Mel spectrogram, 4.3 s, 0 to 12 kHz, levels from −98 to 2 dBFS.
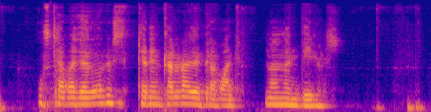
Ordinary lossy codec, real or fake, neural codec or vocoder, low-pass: Opus, 32 kbps; fake; codec, 44.1 kHz, 1.7 kbps, Pupu-Codec; 10.8 kHz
